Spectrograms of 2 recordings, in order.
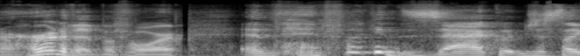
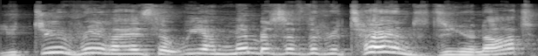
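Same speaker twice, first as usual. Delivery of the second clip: very loud, very high-pitched shouting; 12 semitones higher, 9 dB louder than usual. Shouting over the shoulder, rifle still pointed at rat people: shouting. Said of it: "I'm going to shout".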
